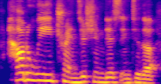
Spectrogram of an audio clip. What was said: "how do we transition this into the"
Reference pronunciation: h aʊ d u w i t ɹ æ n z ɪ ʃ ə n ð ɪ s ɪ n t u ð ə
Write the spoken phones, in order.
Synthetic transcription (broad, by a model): h aʊ d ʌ w i t ɹ æ n z ɪ ʃ ə n ð ɪ s ɪ n t u ð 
